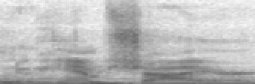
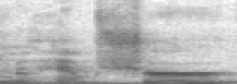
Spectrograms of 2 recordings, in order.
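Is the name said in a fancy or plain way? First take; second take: fancy; plain. First: It is pronounced in a fancier, more elaborate way. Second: It is pronounced in an ordinary, everyday way. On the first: "just to sound a little fancy" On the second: "Some people say New Hampshire"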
